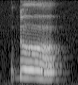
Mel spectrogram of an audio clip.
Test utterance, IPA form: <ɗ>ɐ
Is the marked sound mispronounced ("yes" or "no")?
no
